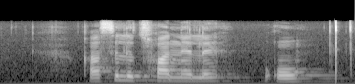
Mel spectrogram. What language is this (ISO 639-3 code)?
nso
